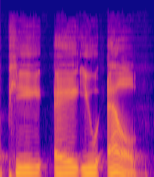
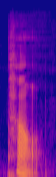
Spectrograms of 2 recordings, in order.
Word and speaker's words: Paul: 好，哎，OK，然后另外一位是来自德国的 Paul。 – Dage her. – 好，我一开始有一个错误的印象，不知道为什么，就是说我一直以为 Paul，当然那那那个 Paul 跟我的 Paul 是不一样的哦，哈，在德文里面，保罗这个 P A U L 的德文发音呢，就是 Paul。 – Yeah, for, for most people, it's Pao. Pao 面的 Pao.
